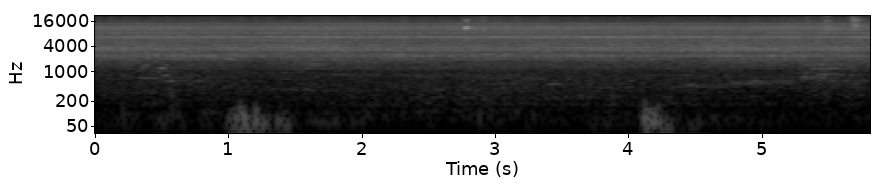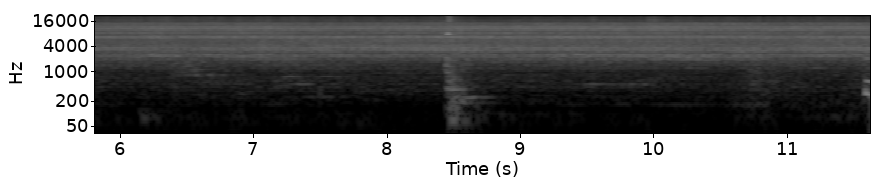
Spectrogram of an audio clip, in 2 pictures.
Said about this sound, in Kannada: ಗ್ಯಾಸು ಸ್ಲೋ ಇಟ್ಟು ಕುದಿಸಬೇಕು ರೀ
